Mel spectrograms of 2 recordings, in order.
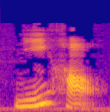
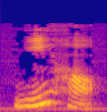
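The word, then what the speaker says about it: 你好: 삼성 뒤에 삼성이 오면 앞에 삼성은 이성으로 자연스럽게 발음을 해주셔야 됩니다. 같이 한번 발음해 보도록 하겠습니다. 니하오, 니하오, 니하오.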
